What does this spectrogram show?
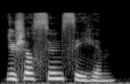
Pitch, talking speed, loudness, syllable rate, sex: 220 Hz, 230 wpm, -16 LUFS, 4.5 syllables/s, female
